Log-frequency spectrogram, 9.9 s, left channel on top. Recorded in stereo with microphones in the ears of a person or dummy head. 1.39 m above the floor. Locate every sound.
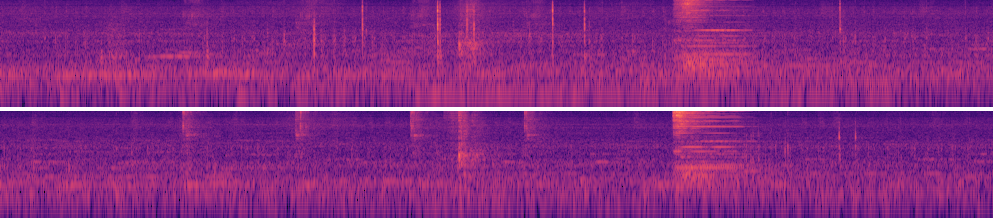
1.8 s a finger snap: 80° right, 3 m
4.4 s tearing paper: 80° right, 5.5 m
6.7 s a chime: 80° right, 6 m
